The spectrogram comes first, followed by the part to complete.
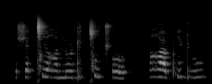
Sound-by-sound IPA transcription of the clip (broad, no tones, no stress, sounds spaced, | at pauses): ʃ a ǀ i ʁ ʌ n u o̯ ɖ ɯ ǀ u t͡ʃʼ o | ʁ a pʼ i ɖʱ u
